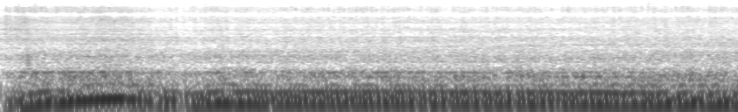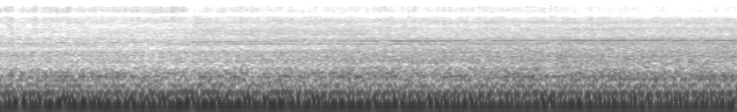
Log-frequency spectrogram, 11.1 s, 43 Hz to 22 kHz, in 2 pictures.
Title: Gen 5 Camaro Twin Turbo noise at idle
